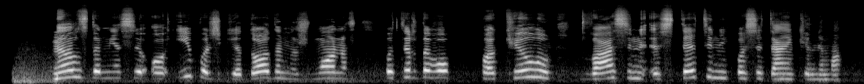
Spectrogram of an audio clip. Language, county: Lithuanian, Vilnius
